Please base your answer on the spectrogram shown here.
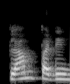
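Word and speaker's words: plum pudding: प्लम पडिंग model भी, इस वाले मॉडल को प्लम पडिंग या प्लम पुडिंग भी बोलते हैं, पडिंग भी बोलते हैं, वो डिपेंड करता है कि आप कैसा प्रोनाउंसिएशन बोले, प्लम पडिंग मॉडल या प्लम पुडिंग मॉडल।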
